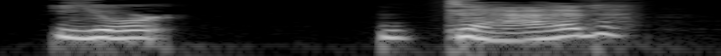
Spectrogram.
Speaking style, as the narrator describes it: I gasped with a strained voice

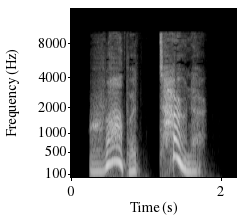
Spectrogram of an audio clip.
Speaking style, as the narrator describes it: she whispered

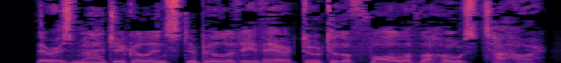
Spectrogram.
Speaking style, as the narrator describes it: Dorcray blurted

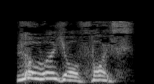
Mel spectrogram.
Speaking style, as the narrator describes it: his father shouted back angrily

